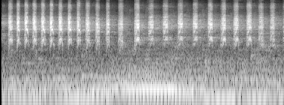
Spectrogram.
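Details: Banana spiderhunter, used as a lure to make a bird sing, giving a fast string of sharp, harsh chattering notes, around three per second, steady in pitch with slight swells in loudness and a faint low hum behind.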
